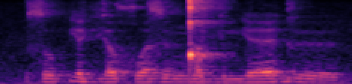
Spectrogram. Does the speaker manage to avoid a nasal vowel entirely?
yes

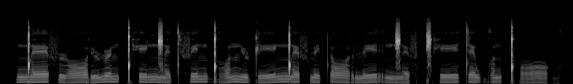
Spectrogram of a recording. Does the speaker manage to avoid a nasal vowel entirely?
yes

